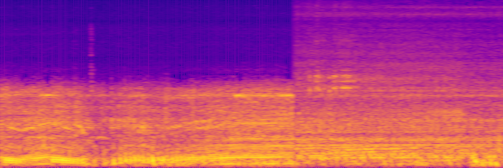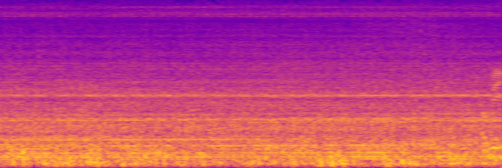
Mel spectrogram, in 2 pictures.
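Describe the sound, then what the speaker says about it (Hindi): A motorcycle fresh from servicing rides through a market area, giving a steady engine drone with road and wind noise that stays constant and fairly loud throughout. "मोटरसाइकिल भी सर्विस हो गया, अभी घर की तरफ जाने लगा हूँ, इधर से निकलने लगा हूँ।"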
